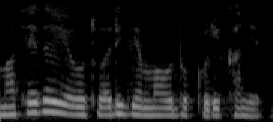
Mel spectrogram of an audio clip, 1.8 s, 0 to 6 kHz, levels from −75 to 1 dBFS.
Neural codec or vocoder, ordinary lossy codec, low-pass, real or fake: codec, 16 kHz, 1 kbps, X-Codec, WavLM features, trained on Multilingual LibriSpeech; AAC, 24 kbps; 5.4 kHz; fake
